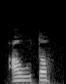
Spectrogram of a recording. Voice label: car, Finnish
